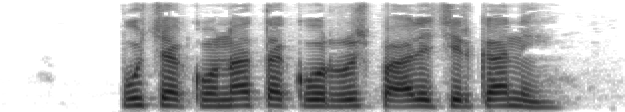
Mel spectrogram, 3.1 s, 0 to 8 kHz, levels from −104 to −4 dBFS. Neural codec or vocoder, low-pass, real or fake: none; 7.2 kHz; real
